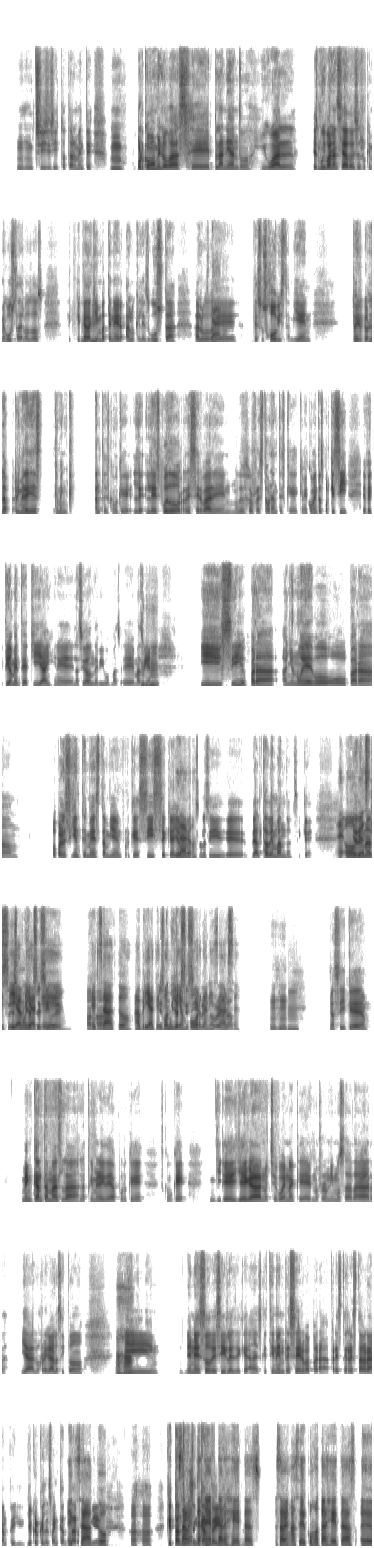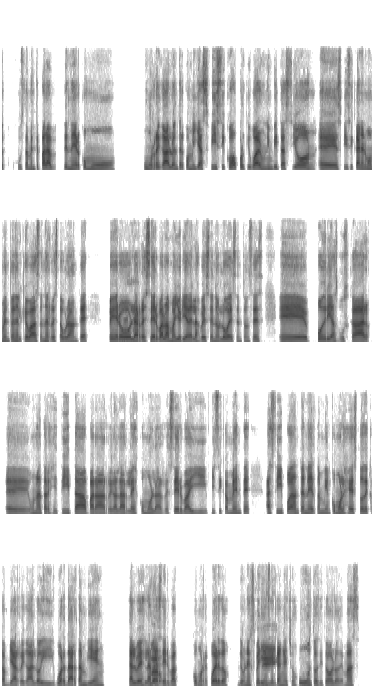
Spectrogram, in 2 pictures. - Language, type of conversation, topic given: Spanish, advice, ¿Cómo puedo comprar regalos memorables sin gastar demasiado?
- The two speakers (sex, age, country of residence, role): female, 20-24, United States, advisor; male, 20-24, Mexico, user
- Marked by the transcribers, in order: tapping; other noise; other background noise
